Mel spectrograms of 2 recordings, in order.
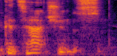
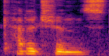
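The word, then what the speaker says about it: Catachan: others keep in mind these are cat actions or catechins depending on how you prefer to pronounce that which means that they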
